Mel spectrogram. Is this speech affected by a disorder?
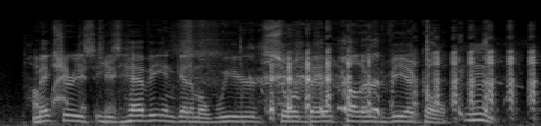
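No.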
